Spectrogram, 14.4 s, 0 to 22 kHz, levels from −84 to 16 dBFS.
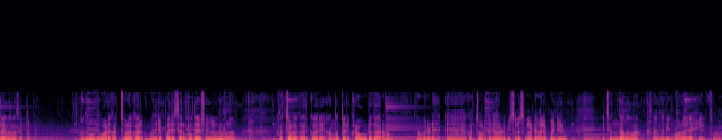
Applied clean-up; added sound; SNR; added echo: none; Acoustic guitar; 17 dB; none.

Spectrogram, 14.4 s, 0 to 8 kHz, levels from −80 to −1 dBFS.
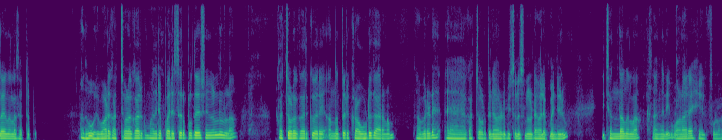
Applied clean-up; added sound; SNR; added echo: neural mask model Resemble Enhance denoiser.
